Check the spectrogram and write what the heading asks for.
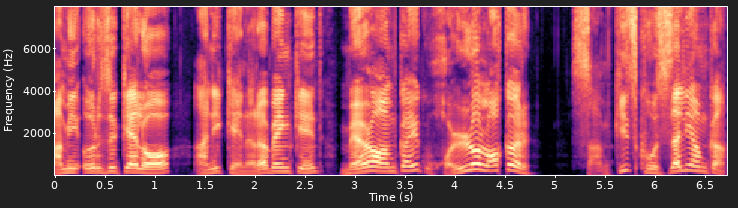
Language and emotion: Goan Konkani, happy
